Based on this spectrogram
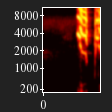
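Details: Indian ringneck parrot giving two short, harsh, high screechy squawks in quick succession after a moment of silence, the first slightly longer than the second.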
